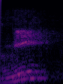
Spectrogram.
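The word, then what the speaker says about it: μ: It's the Greek letter mu, Greek letter M. Although I've been told by the Greeks in town that it's pronounced me, but all my research online says that all the scientists call it mu, so I don't know who to believe.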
